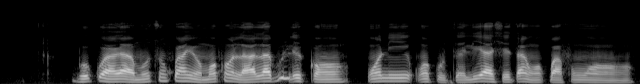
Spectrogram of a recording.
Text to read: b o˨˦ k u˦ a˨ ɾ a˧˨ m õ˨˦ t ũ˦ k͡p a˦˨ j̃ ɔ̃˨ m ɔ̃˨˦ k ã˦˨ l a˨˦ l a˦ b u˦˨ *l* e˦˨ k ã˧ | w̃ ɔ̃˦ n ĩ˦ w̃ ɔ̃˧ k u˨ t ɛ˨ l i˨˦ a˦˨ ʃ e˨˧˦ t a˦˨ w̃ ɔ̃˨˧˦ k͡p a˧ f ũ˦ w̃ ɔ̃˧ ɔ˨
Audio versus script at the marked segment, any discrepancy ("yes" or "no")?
no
